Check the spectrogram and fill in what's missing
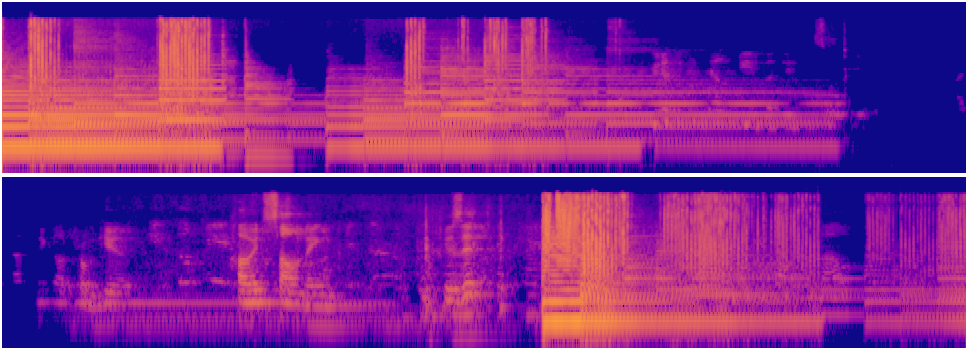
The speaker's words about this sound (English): Okay, the guitar is too loud now. Please balance the voice and the guitar properly. I can't hear my voice coming from this speaker. Only the guitar and some reverb.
